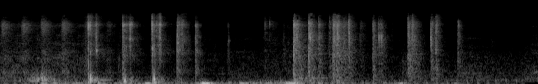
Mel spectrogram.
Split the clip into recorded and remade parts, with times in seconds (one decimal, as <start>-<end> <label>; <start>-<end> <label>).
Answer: 0.0-0.8 recorded; 0.8-2.3 remade; 2.3-5.4 recorded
